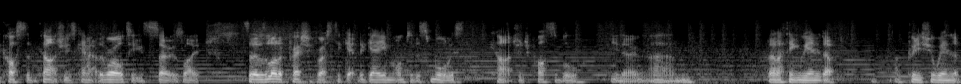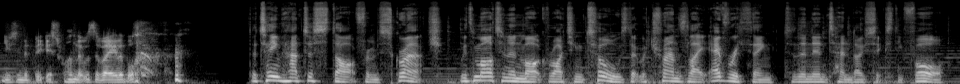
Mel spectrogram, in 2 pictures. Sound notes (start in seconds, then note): 11.5 laughs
